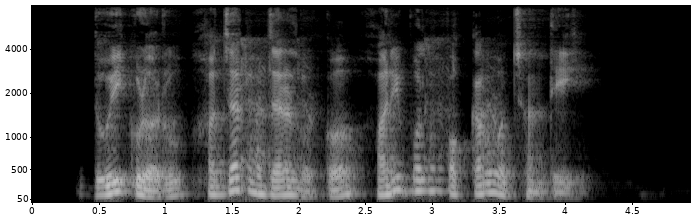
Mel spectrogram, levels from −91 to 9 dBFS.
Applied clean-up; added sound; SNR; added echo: neural mask model DeepFilterNet 3.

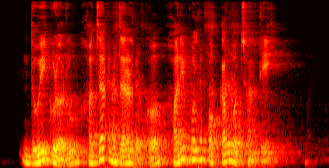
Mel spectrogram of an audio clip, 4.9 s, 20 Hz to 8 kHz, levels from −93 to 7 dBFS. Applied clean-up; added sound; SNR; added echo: neural separator model SepFormer DNS4.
